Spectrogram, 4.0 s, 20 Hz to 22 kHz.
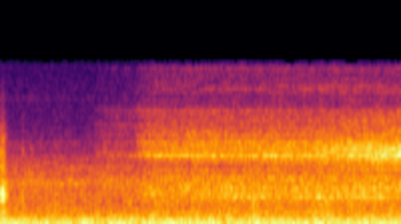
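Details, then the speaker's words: Auto AC leak test: a quiet, steady hiss as nitrogen flows in from zero up to 150 psi (never exceed 200). The hissing stops at 150 psi, then the gas is shut off to watch for a pressure drop; normal fill. "flowing in you can hear the hissing missing stops i've got 150 pounds right here"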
